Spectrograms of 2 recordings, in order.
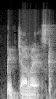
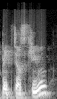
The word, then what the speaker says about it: picturesque: Just like the word picturesque. Picturesque. Not picturesque. You say picturesque.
